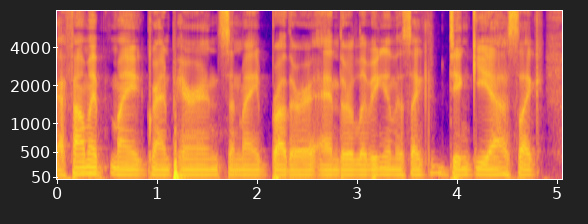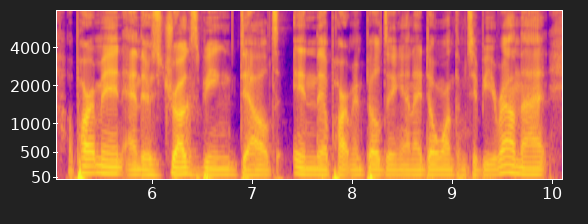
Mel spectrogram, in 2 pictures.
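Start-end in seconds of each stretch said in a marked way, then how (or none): none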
